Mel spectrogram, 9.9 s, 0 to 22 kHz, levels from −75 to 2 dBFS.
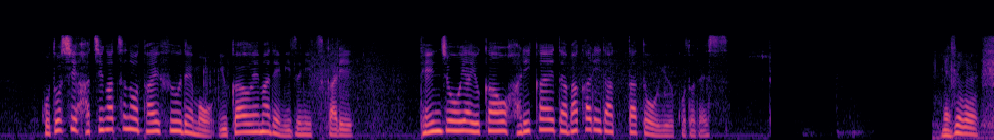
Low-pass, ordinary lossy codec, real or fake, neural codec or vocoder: none; none; real; none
